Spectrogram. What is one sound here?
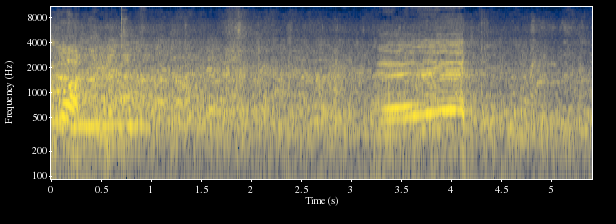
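A man talks loudly and with animation in a slightly echoing room.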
